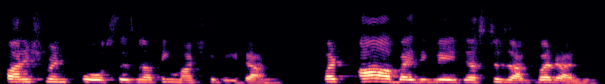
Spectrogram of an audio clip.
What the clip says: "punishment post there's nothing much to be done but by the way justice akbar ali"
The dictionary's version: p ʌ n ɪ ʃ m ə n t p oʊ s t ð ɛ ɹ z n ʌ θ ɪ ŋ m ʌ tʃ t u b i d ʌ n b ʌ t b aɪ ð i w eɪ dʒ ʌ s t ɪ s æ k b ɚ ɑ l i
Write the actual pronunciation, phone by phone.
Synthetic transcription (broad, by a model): p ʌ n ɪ ʃ m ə n t f oʊ t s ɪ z n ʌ t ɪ ŋ m ʌ tʃ t u b i d ʌ n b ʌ t b aɪ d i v eɪ dʒ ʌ s t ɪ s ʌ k b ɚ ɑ l i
